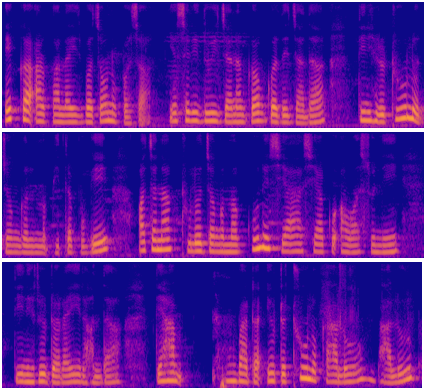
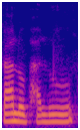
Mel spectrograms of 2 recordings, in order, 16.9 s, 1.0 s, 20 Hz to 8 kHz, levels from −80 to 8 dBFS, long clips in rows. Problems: none marked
